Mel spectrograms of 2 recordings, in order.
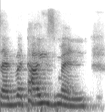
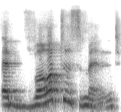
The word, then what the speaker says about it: advertisement: written here and they tend to pronounce this word as advertisement which is not the right pronunciation it is advertisement it's not atmosphere if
